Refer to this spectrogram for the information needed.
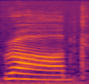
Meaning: simple past and past participle of rob
- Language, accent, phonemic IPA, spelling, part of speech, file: English, US, /ɹɑbd/, robbed, verb, En-us-robbed.ogg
